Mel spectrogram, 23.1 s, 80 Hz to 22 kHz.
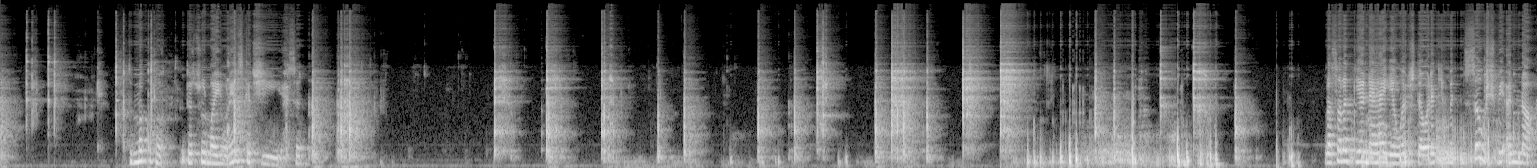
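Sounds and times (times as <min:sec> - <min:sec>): utensil scraping against a bowl: 0:07.4 - 0:09.4.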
